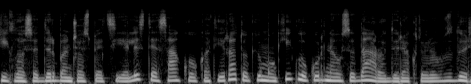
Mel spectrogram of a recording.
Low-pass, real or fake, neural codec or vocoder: 14.4 kHz; real; none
